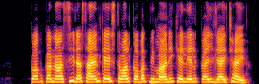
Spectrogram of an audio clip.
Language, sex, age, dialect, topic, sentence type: Magahi, female, 18-24, Western, agriculture, statement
